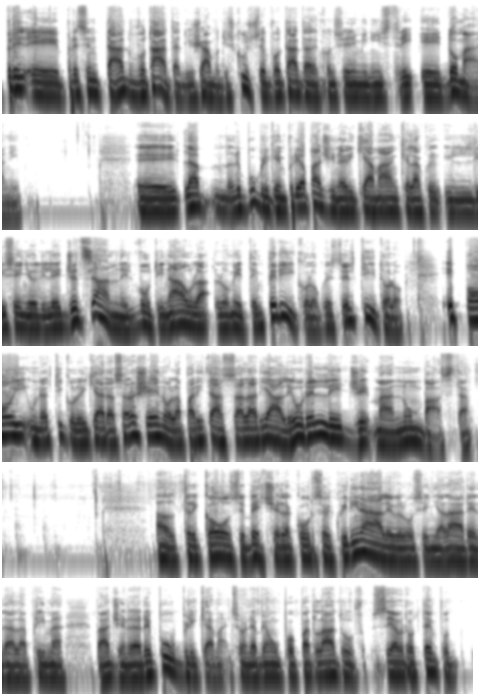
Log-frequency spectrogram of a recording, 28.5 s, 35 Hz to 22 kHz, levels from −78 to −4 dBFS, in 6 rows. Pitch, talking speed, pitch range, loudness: 110 Hz, 175 wpm, 100-120 Hz, -18 LUFS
